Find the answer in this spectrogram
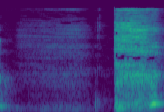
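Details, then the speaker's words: Single harsh cough after room hum from a woman who says she keeps coughing, with a TV left on in the background. "Je suis désolée, je fais que tousser."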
